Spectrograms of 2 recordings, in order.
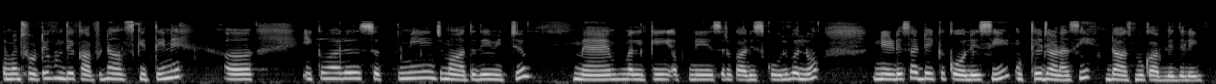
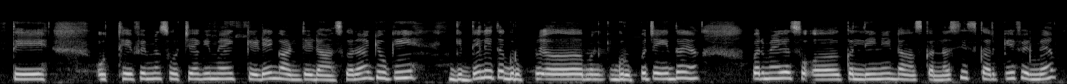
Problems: background sounds at intervals, continuous background conversations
